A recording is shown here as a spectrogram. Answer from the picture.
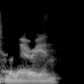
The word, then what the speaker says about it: Silmarillion: The Silmarillion, how do you pronounce it? Silmarillion.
